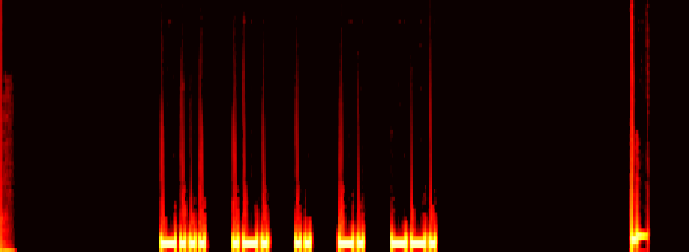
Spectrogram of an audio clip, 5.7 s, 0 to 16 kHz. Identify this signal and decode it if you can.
Morse code, heard as a keyed tone, about 30 wpm, spaced as for 22 wpm, 700 Hz. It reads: BRING
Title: 2x Character Spacing - Top 500 Words - 30wpm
